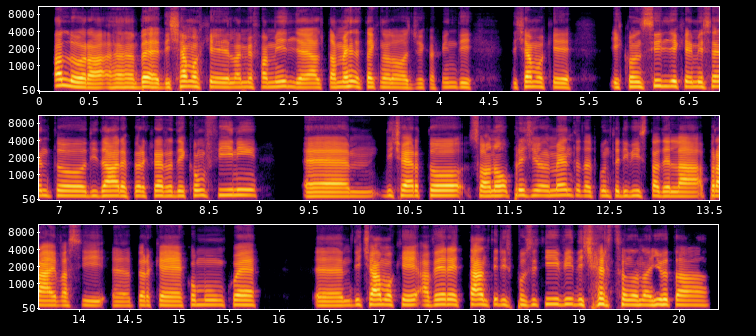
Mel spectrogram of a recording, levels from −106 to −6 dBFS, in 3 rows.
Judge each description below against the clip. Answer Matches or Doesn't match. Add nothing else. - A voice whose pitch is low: Doesn't match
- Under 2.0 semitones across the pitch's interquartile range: Doesn't match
